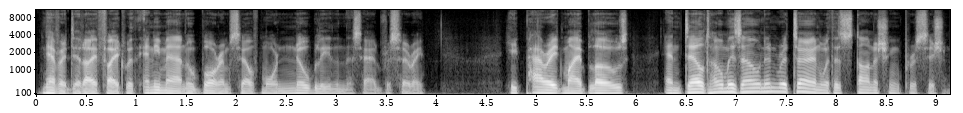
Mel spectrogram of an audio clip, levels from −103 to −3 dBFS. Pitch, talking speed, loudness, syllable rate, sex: 100 Hz, 190 wpm, -19 LUFS, 5.5 syllables/s, male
